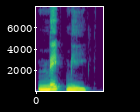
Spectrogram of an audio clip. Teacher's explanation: 저 K는 기억 받침 정도로 처리해 주시면 돼요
